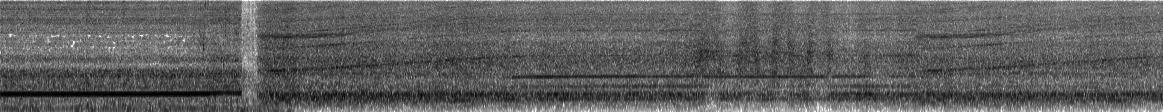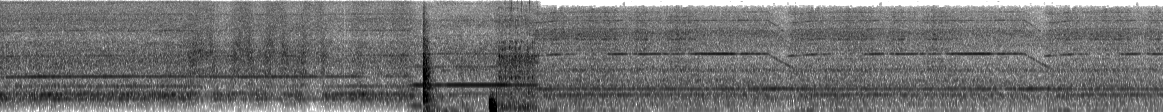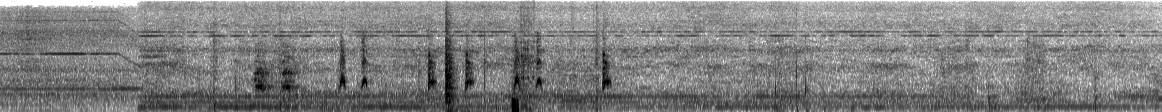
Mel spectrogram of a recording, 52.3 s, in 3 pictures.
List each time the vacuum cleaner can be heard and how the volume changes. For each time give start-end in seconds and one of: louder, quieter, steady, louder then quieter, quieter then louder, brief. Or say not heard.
0.0-52.2 quieter.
